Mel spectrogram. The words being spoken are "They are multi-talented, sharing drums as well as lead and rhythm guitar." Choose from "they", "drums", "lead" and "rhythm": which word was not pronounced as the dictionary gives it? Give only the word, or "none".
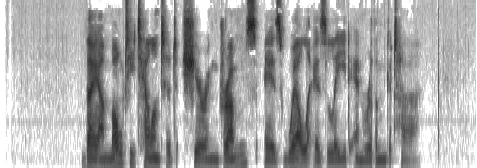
none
